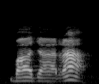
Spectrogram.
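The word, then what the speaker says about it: बाज़ार: ಮಕಾರವನ್ನು ಅರ್ಧ ಉಚ್ಚಾರ ಮಾಡುತ್ತೇವೆ ಹಾಗೆ ಎರಡನೇ ಪದವಾದಂತಹ ಬಾಜಾರ್ ಎಂಬ ಶಬ್ದದಲ್ಲಿಯೂ ಕೂಡ ಬಾಜಾರ ಎಂಬುದಾಗಿ ಪೂರ್ತಿ ರ ಎಂಬ ಅಕ್ಷರವನ್ನು ಬರೆದರು ಹೇಳುವಾಗ ನಾವು ಬಾಜಾರ್ ಎಂಬುದಾಗಿ ಹೇಳುತ್ತೇವೆ ಅಂದರೆ ಪೂರ್ಣಾಕ್ಷರವನ್ನು ಬರೆದರು ಕೂಡ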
